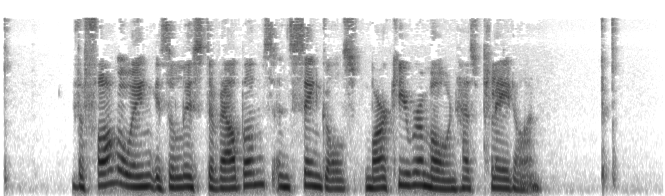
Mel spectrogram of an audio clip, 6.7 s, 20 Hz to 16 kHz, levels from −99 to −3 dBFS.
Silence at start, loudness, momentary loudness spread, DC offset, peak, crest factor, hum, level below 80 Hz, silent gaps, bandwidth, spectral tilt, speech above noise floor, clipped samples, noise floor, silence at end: 0.05 s; -20 LUFS; 11 LU; under 0.1%; -6 dBFS; 16 dB; none; -64 dBFS; none; 11.5 kHz; -5.5 dB/octave; 53 dB; under 0.1%; -72 dBFS; 0.5 s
